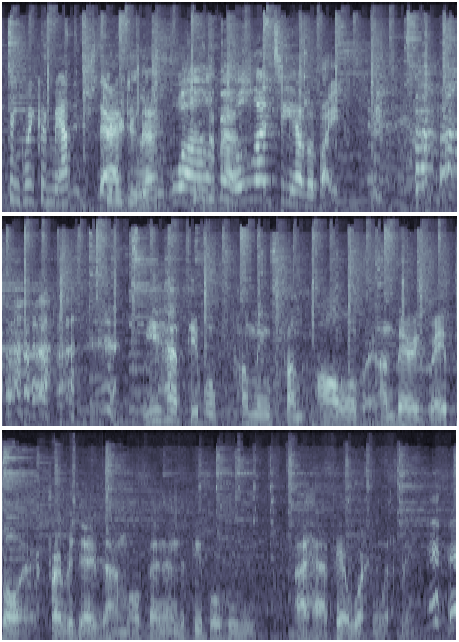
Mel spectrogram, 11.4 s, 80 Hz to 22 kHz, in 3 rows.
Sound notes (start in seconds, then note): 3.0 all laughing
